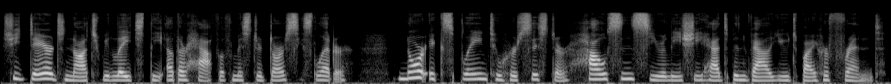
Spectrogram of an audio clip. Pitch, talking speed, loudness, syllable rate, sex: 205 Hz, 170 wpm, -20 LUFS, 4.5 syllables/s, female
